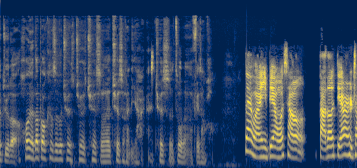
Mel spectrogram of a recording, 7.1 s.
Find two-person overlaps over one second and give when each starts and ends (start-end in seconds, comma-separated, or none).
none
